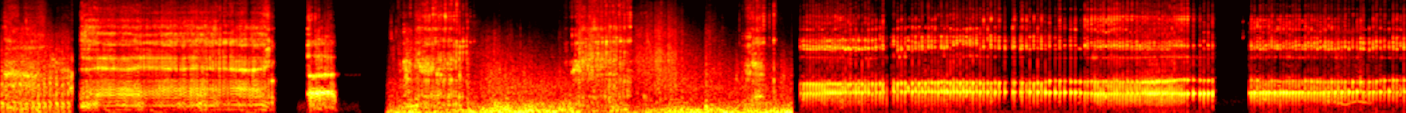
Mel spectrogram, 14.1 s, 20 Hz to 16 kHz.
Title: Burp Compilation 2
